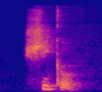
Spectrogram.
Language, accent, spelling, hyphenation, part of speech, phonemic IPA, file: French, France, chicot, chi‧cot, noun, /ʃi.ko/, LL-Q150 (fra)-chicot.wav
- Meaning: 1. stump, stub 2. a snag, a dead or dying tree that remains standing 3. a tooth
